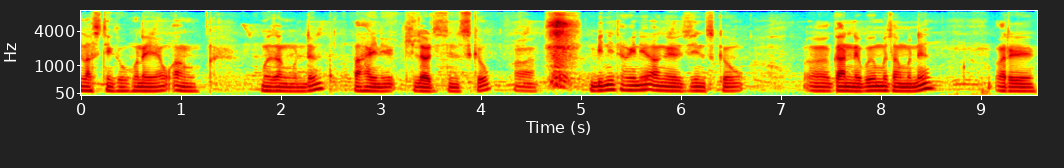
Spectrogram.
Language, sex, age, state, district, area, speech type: Bodo, male, 30-45, Assam, Chirang, rural, spontaneous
